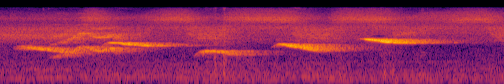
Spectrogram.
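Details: Ultramarine grosbeak singing at a rival: a short run of four or five pure whistled notes, each a smooth slur or a held tone, growing louder toward the end.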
